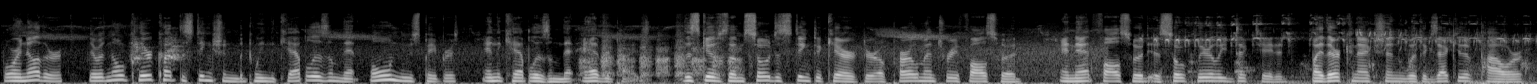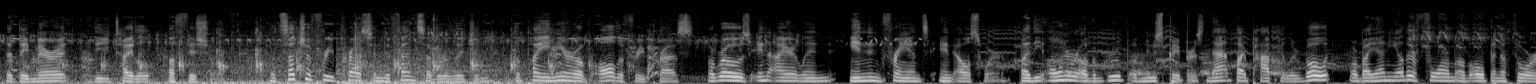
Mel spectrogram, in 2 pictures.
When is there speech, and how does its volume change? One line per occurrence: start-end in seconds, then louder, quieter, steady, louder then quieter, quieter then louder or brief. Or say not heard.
0.0-30.6 steady.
